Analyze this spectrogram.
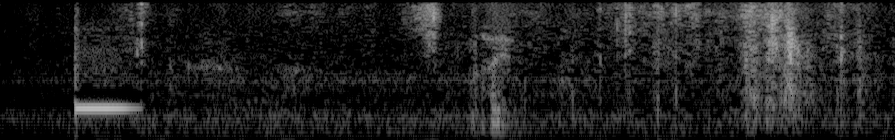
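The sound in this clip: A single short electronic telephone beep signals an incoming caller's line connecting. It sounds loud and steady, then gives way to faint line hiss and a few soft rustles.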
